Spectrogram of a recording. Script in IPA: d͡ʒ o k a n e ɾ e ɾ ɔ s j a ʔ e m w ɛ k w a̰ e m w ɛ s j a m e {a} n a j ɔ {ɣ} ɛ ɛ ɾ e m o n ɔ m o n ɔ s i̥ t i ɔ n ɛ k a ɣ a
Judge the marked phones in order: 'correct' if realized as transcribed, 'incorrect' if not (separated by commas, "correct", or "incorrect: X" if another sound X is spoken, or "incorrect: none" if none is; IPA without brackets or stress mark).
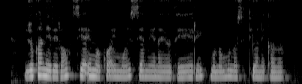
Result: incorrect: ɛ, incorrect: ð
